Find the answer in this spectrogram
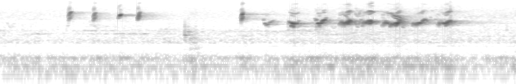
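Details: Northern mockingbird singing: high clicking notes in a short series, a lower slur, then a quick bubbling string of warbled, repeated notes.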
